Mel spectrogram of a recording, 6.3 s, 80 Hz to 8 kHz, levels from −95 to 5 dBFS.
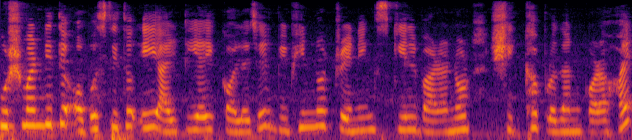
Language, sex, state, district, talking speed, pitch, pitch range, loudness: Bengali, female, West Bengal, Dakshin Dinajpur, 150 wpm, 235 Hz, 210-280 Hz, -23 LUFS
